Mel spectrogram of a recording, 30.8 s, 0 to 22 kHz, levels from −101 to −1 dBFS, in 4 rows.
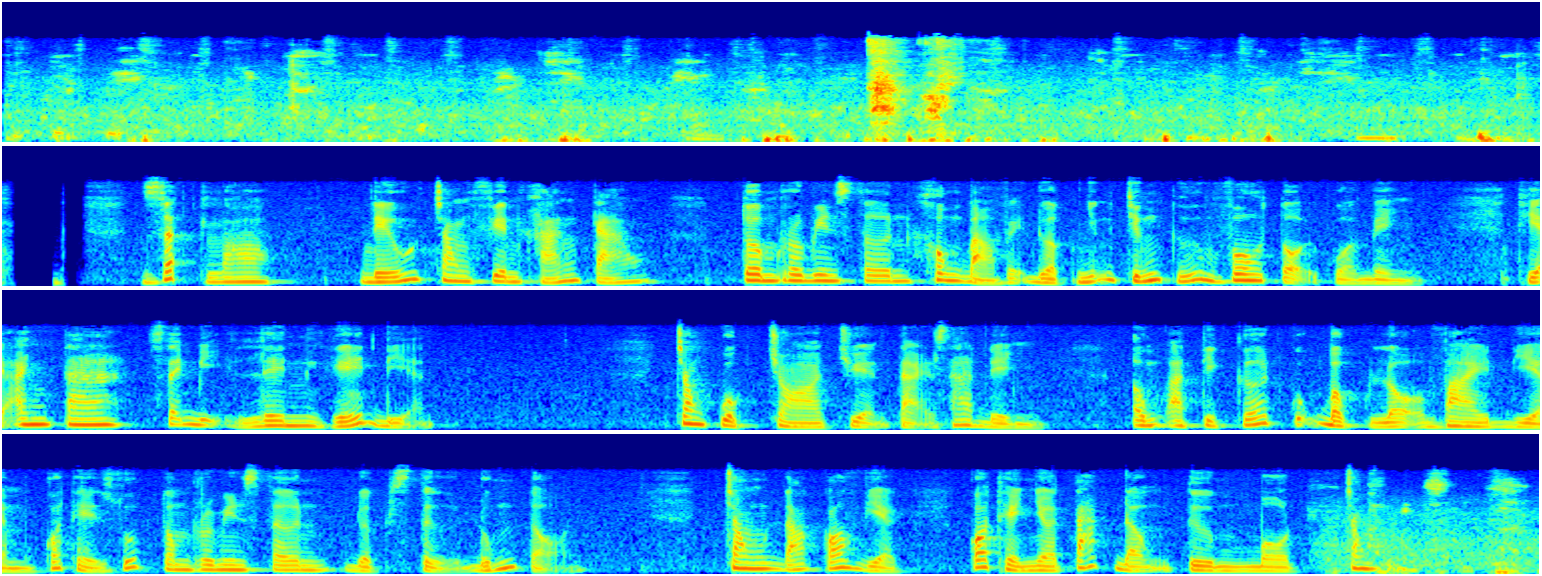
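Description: From 0.0 to 0.75 s the speech dips by as much as about 40 dB, most likely speech suppressed in double talk: with both sides talking, the echo canceller turned down this talker along with the echo.

Between 0.15 and 0.22 s a faint delayed copy of the speech, about 25 dB below it and 239 ms late, comes through. This is likely an echo leak from a loudspeaker whose echo canceller missed part of the pickup.

The same drops of up to about 40 dB recur from 1.16 to 4.99 s, from 5.81 to 6.42 s, and from 6.58 to 7.99 s. A final one runs from 29.88 s to the end. All are again likely double-talk suppression.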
